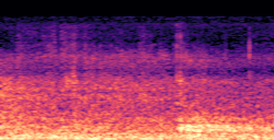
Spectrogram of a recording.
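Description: Skateboard wheels rolling on a concrete bowl: a steady rumble with a few light clicks.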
